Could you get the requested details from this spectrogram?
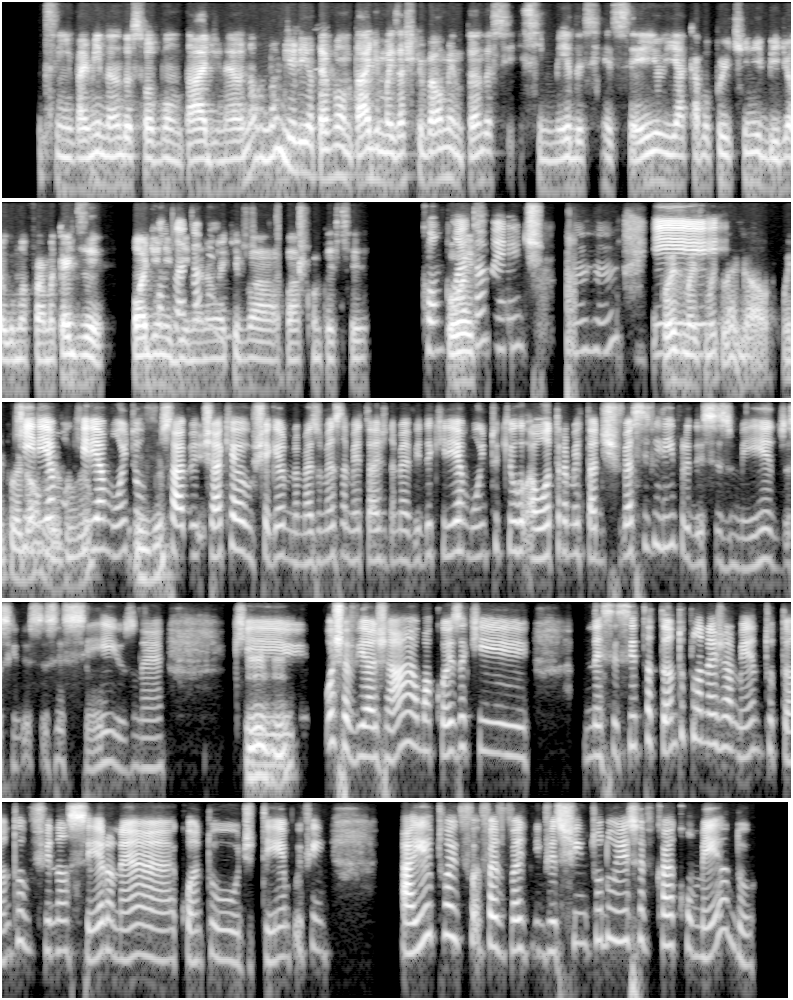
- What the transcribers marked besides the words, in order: other background noise
- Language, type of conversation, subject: Portuguese, unstructured, Qual lugar no mundo você sonha em conhecer?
